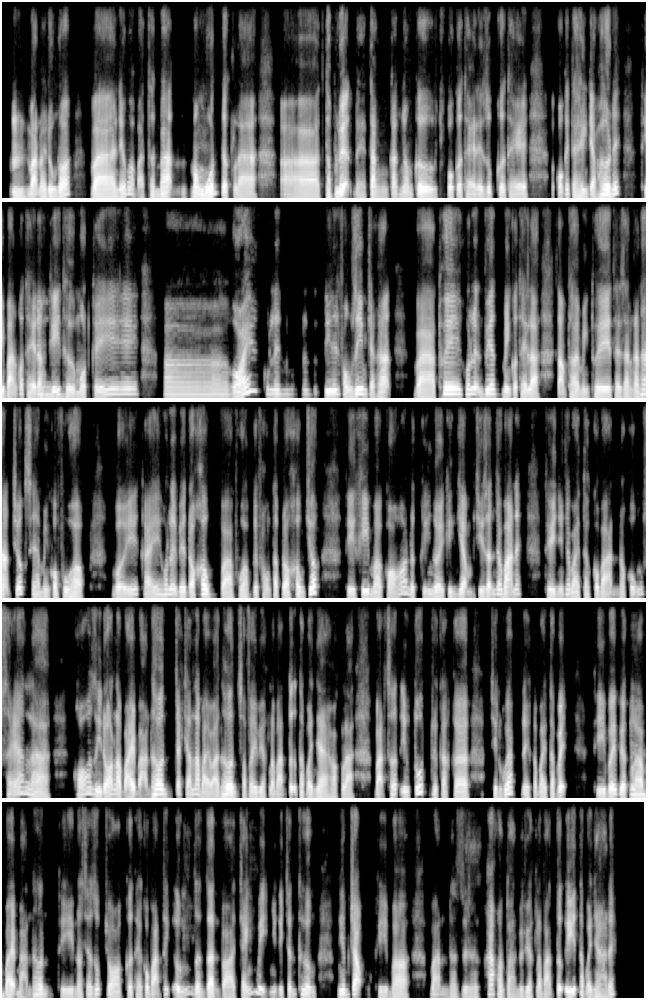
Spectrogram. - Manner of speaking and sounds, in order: tapping; other background noise; in English: "search"
- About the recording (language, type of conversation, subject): Vietnamese, advice, Vì sao tôi không hồi phục sau những buổi tập nặng và tôi nên làm gì?
- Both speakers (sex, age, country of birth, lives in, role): male, 20-24, Vietnam, Vietnam, user; male, 35-39, Vietnam, Vietnam, advisor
